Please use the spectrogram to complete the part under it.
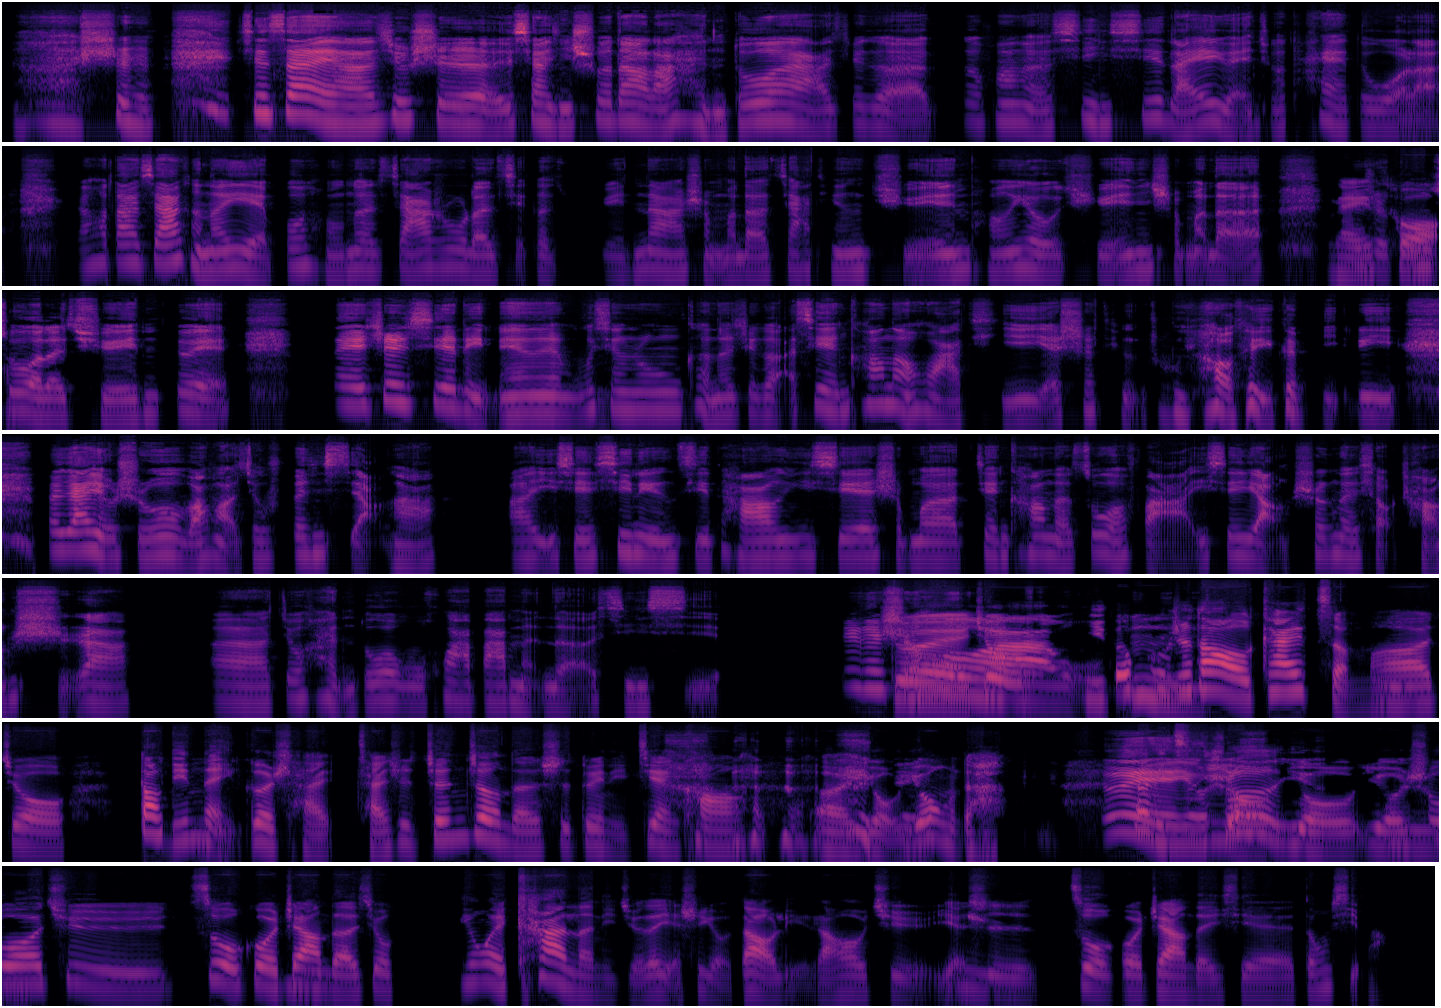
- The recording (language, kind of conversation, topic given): Chinese, podcast, 你怎样才能避免很快放弃健康的新习惯？
- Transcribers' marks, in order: chuckle; laughing while speaking: "是"; other background noise; laughing while speaking: "重要的"; chuckle; laughing while speaking: "的"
